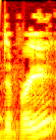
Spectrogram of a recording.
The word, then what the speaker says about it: debris: In the shield bay, the explosion has knocked out the shields, exposing the ship to space debris. Some of you might pronounce that debris. We can argue about it.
